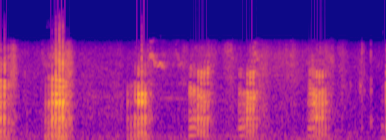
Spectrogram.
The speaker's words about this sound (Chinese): 咦，小朋友们听听，是什么声音呢？你猜对了，小燕子姐姐给小朋友们请来的是小猪猪。咱们的猪猪呀，是一只勇敢又聪明的小猪。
